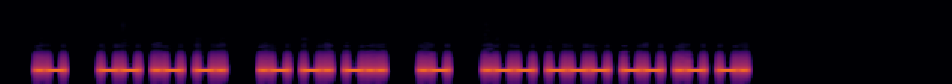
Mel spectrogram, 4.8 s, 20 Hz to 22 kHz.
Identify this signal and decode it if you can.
Morse code, heard as a keyed tone, about 44 wpm, 700 Hz. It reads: A MAN AND A WOMAN
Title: Sets of 5 Words 45wpm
